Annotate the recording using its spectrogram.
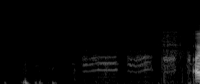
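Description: A hen in a nest box giving two short calls in quick succession as eggs are taken from under her, a sign of a protective, defensive hen.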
